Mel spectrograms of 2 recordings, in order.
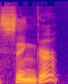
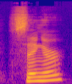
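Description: First: The middle has ng followed by a hard g. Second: The middle has only the ng sound, no g. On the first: Only a minority of speakers say it this way. "there are some people who say singer, but most people don't" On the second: Most speakers say it this way. "for those of us who say singer and finger, they don't rhyme"

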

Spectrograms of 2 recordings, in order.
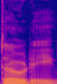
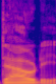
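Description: First: The first vowel rhymes with go. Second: The first vowel rhymes with cow. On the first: The speaker calls it wrong. "not Dodie" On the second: The speaker calls it right. "it's apparently pronounced Dowdy"

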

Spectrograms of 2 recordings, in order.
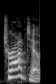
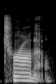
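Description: First: The second T is clearly pronounced. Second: The second T is dropped entirely. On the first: The speaker calls it wrong. "we used to say we should be like Toronto" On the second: The speaker calls it right. "it's Toronto"

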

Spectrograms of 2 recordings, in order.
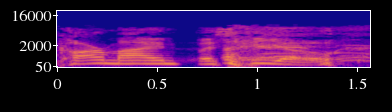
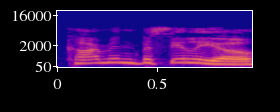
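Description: First: The surname has an st sound. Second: The surname has a plain s, no t. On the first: The speaker calls it wrong. "not Carmine Bastillo" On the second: The speaker calls it right. "It's Carmen Basilio"

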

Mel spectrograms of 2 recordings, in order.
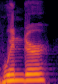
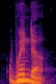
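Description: First: The word ends in an 'er' sound. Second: The word ends in an 'oh' sound. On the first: This is a family member's dialect pronunciation. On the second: This is the ordinary pronunciation.

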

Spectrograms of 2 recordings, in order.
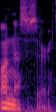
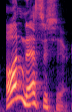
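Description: First: It is said in a flat, plain way. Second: It is said loudly, with emphatic force.

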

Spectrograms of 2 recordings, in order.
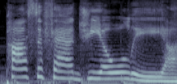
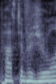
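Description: First: It is said in an exaggerated, affected way. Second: It is said in a plain, everyday way. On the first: This sounds pretentious. The speaker calls it wrong. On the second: This is the normal way to say it. The speaker calls it right.

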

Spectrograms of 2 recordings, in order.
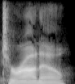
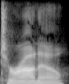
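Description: First: The second T is dropped. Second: The same.

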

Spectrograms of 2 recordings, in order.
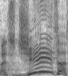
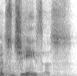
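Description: First: It is said with admiration and awe. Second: It is said dismissively, with familiarity.

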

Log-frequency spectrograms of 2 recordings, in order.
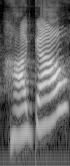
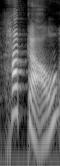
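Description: First: It is said with an Australian accent. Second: It is said with a Thai accent. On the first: "I actually Australianized it" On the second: "If it was in a Thai accent, it would be ha gao"

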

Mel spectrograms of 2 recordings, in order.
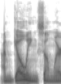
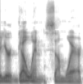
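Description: First: The word ends with a full -ing sound. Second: The word ends in -in without the g. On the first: "instead of saying" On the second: "if you're from the South, you drop your G's"

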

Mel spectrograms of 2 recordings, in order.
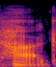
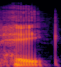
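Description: First: The word is said with an 'ah' vowel. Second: The word is said with an 'ay' vowel. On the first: This is the Hebrew name, which makes the pun. The speaker calls it right. "in Hebrew it's Hag" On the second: This is the English name. The speaker calls it wrong. "not Hague"

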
